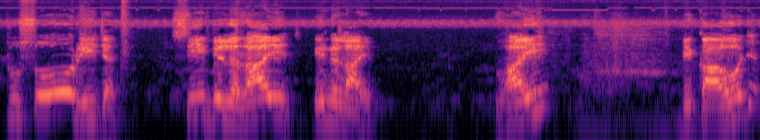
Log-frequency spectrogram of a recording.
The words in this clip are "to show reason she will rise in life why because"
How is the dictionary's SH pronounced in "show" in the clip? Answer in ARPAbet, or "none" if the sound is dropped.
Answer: S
